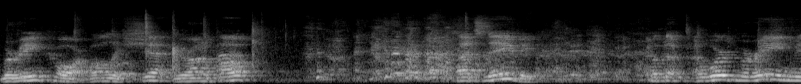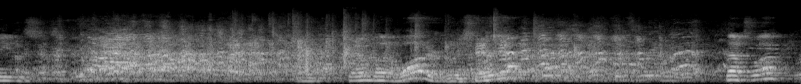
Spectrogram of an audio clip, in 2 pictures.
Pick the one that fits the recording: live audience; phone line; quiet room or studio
live audience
